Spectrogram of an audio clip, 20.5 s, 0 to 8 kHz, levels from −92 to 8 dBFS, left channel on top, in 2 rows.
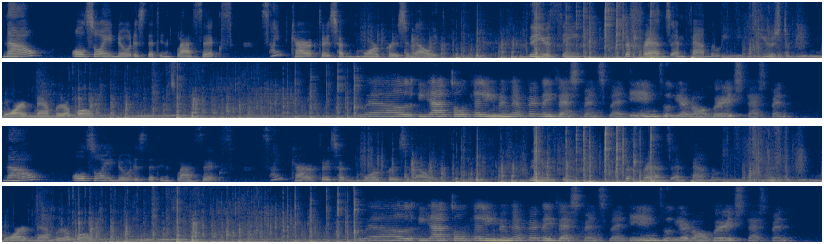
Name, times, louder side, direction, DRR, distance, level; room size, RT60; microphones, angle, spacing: voice 1, 0.0-0.4 0.9-2.6 3.3-5.5 6.5-7.4 7.8-11.4, left 6 dB, 90° left, 0.4 m, -36 dB
sound 1, 4.4-8.3 9.0-10.3 10.6-14.7, right 1 dB, 15° right, 0.6 m, -37 dB
sound 2, 10.8-17.8, right 2 dB, 45° right, 0.8 m, -49 dB
voice 2, 14.7-20.1, left 1 dB, 20° left, 1.0 m, -34 dB
6.9 x 4.9 x 5.1 m
head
